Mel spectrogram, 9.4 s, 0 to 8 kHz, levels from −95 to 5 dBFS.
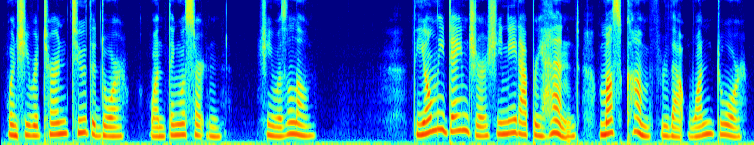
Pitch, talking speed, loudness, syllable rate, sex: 220 Hz, 160 wpm, -18 LUFS, 5.1 syllables/s, female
